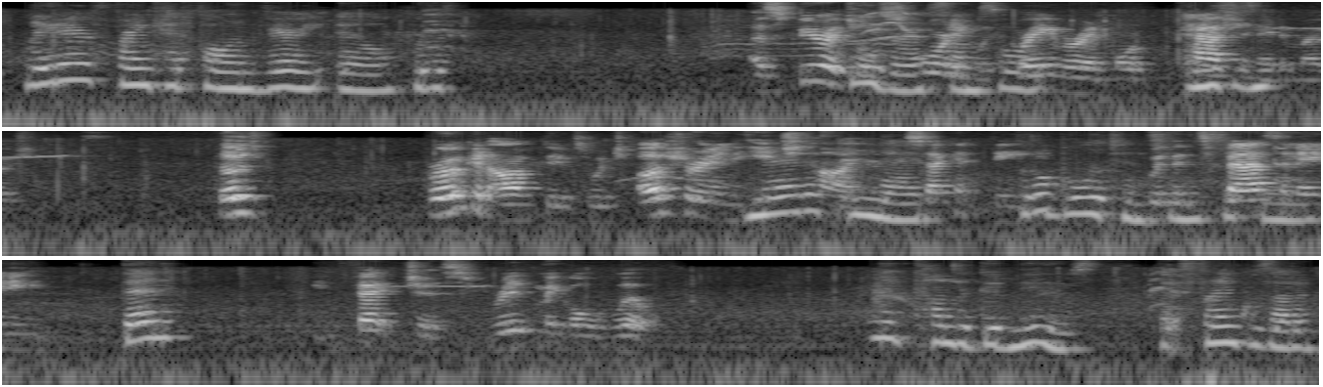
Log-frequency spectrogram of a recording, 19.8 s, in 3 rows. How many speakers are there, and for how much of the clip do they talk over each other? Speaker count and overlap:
two, about 26%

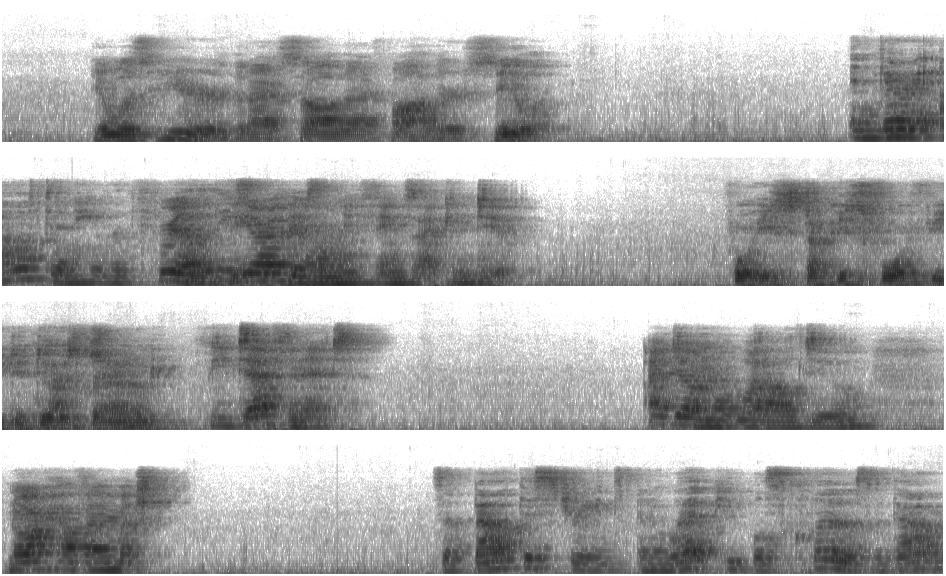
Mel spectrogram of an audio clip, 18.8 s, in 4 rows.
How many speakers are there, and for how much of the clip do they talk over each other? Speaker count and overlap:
four, about 9%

